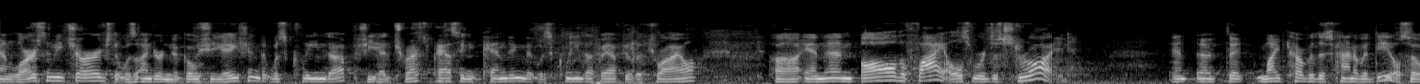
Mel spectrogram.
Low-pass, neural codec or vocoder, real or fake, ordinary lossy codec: 7.2 kHz; codec, 16 kHz, 4 kbps, X-Codec, HuBERT features, trained on general audio; fake; AAC, 48 kbps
